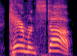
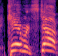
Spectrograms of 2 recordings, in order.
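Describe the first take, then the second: First: Wife yelling. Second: Wife yelling louder. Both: Retold or imitated. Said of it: "you hear the wife be like".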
